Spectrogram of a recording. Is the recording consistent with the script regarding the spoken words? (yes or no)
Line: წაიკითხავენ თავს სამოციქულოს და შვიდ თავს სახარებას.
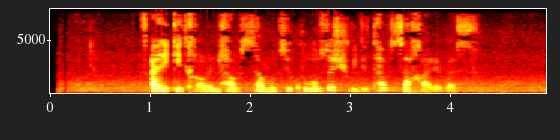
yes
